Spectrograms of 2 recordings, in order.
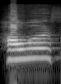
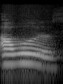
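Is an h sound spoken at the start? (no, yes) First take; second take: yes; no. First: The word begins with an audible h sound. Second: The word begins with no h sound. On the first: The speaker calls it wrong. "hours னு சொல்லக்கூடாது" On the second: The speaker calls it right. "H is silent"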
